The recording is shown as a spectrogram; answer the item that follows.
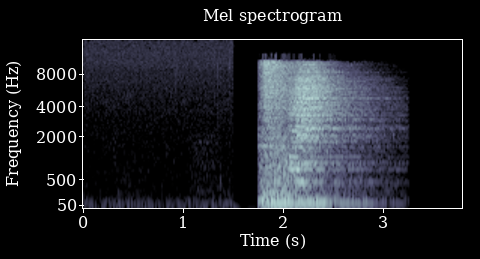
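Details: Near silence gives way to a short, loud broadband musical swell that fades after about a second and a half, with no animal sound present.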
